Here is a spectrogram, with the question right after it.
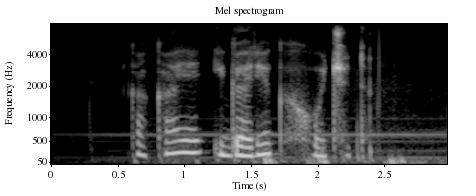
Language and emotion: Russian, neutral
